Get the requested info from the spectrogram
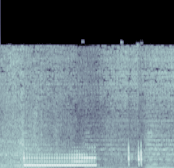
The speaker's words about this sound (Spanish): marcándome otra vez. Tengo que cambiar de número de teléfono ya. Contesta, contesta.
